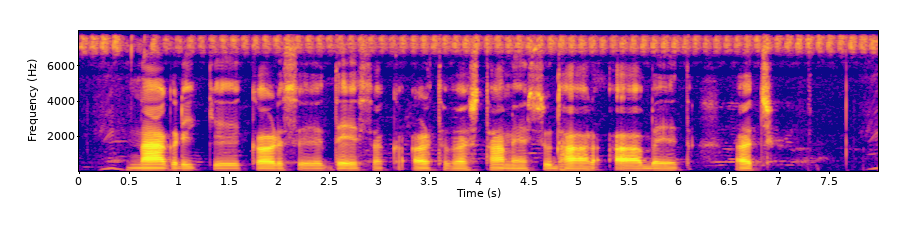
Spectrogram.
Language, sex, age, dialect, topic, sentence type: Maithili, male, 18-24, Southern/Standard, banking, statement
